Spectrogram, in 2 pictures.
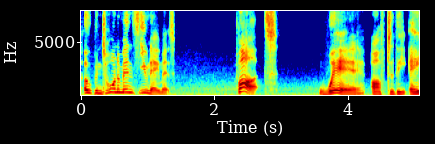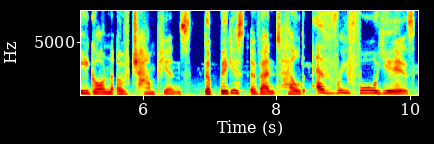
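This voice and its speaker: A woman's voice: mid-range voice, no echo, close to an everyday voice. A woman voicing a confident, spirited young gladiator and friendly battle partner in a video game.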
